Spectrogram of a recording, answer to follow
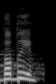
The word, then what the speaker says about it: баби: ти зробиш ану покажи так баби з наголосом на другий склад у натоп врізався водій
